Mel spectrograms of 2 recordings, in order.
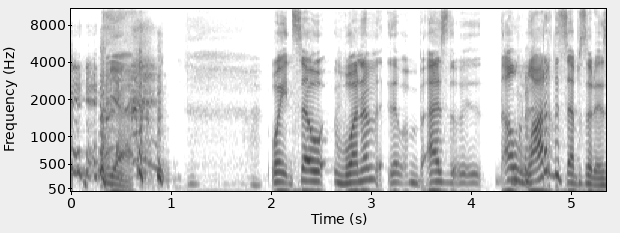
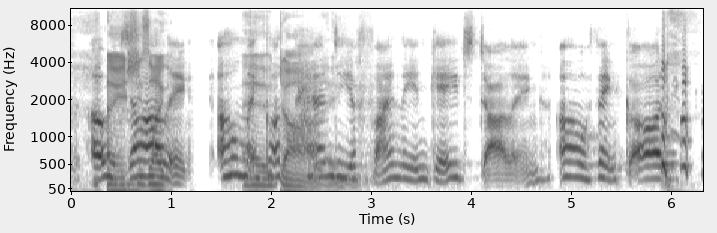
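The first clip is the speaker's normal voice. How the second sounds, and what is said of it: British accent with vocal fry. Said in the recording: “the British ... Vocal fry ... No, that sounds like Ken.”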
